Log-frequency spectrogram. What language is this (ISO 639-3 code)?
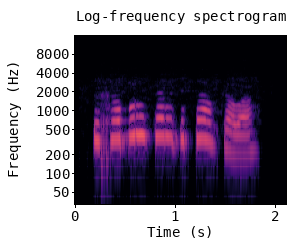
pus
